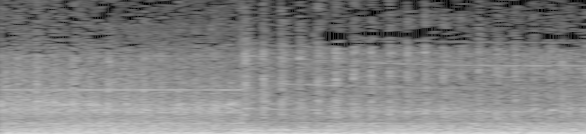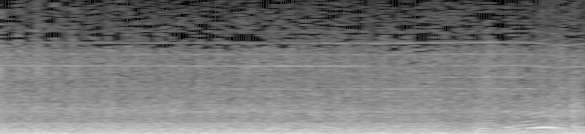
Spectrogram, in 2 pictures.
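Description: A ferry engine drones steadily while crossing the Pasur river at Mongla, a continuous low rumble that holds loud throughout, with a faint whine and broadband wash over it.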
